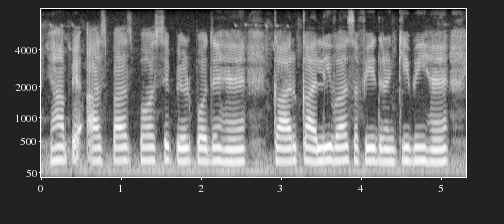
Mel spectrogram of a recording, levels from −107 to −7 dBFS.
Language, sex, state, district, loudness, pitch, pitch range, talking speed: Hindi, female, Uttar Pradesh, Jyotiba Phule Nagar, -14 LUFS, 195 Hz, 190-200 Hz, 180 wpm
